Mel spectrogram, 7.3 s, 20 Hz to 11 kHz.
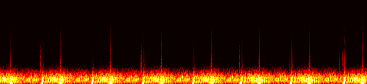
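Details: Patent ductus arteriosus heard at the 2nd left intercostal space: heartbeat about 60 a minute with a constant rumbling continuous machinery murmur running through both heart sounds.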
